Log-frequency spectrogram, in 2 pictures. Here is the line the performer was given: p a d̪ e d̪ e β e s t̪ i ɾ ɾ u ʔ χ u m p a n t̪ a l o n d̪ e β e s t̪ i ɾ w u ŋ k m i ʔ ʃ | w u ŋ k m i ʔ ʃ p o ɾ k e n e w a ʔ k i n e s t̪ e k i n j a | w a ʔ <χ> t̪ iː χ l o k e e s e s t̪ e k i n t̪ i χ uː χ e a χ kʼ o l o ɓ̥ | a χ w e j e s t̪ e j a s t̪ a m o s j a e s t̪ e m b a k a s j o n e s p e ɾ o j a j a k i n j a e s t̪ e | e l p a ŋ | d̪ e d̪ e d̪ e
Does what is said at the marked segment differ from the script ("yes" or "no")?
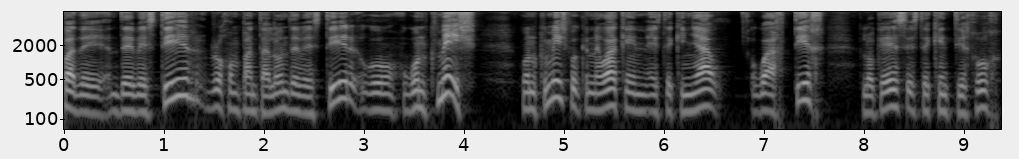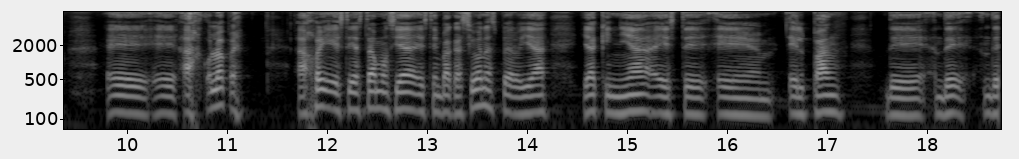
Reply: no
